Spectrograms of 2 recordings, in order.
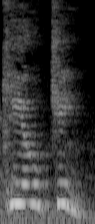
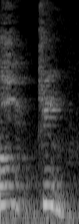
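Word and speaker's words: Kiều Chinh: Can you give the correct pronunciation of your name? I just want to make Oh, sure. yeah. I got it. Kieu Chinh. Kieu Kieu Chinh. Kieu Chinh. Kieu Chinh, yeah.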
